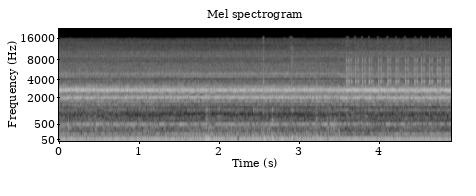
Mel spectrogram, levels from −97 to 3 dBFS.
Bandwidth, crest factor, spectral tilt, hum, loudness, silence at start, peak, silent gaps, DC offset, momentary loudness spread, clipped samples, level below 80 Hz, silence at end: 17 kHz; 16 dB; -1 dB/octave; none; -24 LUFS; 0 s; -12 dBFS; none; under 0.1%; 2 LU; under 0.1%; -38 dBFS; 0 s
